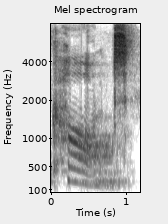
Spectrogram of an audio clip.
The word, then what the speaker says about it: can't: Think of the pronunciation. Yeah, it's can't in natural English. Yep, can't. So it's a long, I can, I can't. It's a long vowel sound.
